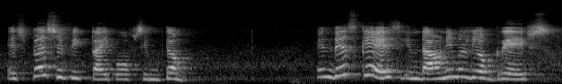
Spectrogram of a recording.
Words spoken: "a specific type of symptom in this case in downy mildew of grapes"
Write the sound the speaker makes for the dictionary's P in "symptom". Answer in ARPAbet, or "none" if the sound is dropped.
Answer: P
